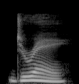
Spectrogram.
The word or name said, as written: dray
